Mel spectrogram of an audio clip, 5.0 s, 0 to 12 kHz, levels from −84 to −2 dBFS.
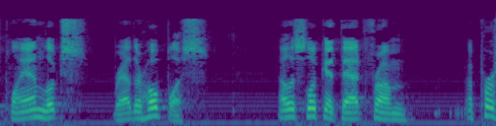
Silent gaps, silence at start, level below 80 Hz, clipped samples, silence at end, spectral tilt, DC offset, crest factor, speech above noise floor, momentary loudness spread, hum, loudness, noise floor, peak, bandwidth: none; 0.05 s; -66 dBFS; under 0.1%; 0 s; -2 dB/octave; under 0.1%; 20 dB; 29 dB; 15 LU; none; -34 LUFS; -63 dBFS; -16 dBFS; 7.4 kHz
